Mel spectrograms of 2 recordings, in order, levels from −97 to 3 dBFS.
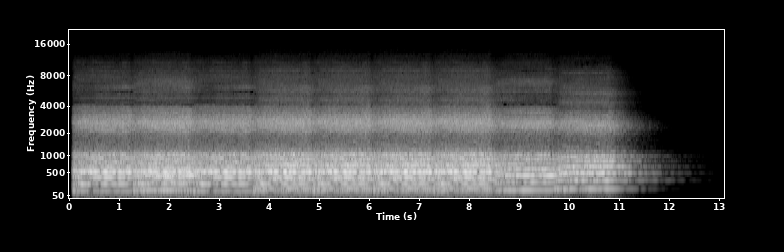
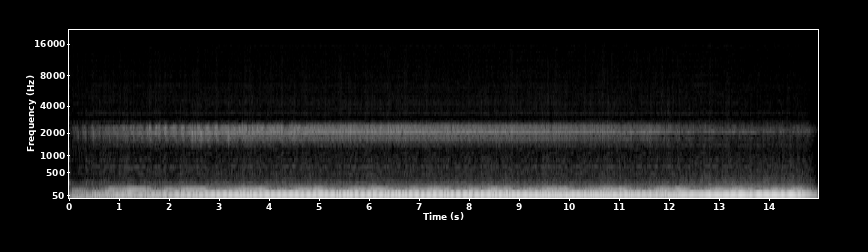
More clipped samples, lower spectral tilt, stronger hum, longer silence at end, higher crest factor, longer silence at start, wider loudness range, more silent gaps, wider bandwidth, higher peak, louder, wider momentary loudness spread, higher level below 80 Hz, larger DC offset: neither; second, -6 dB/octave vs -9.5 dB/octave; neither; first, 1.85 s vs 0.05 s; first, 16 dB vs 10 dB; about the same, 0.05 s vs 0.05 s; first, 7 LU vs 4 LU; neither; first, 8.4 kHz vs 2.6 kHz; first, -4 dBFS vs -14 dBFS; first, -18 LUFS vs -27 LUFS; second, 6 LU vs 12 LU; second, -60 dBFS vs -24 dBFS; neither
